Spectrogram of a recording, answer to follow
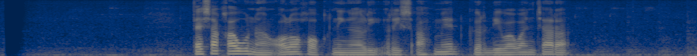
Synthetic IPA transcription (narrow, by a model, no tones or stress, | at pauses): t̪ɛsakaunaŋʔɔ̰lɔɦɔk̚niŋalḭɾisahmɛd̪̚kɨrdiwawaɲt͡ʃaɾa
